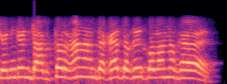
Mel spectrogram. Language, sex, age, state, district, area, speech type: Odia, male, 60+, Odisha, Bargarh, urban, conversation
